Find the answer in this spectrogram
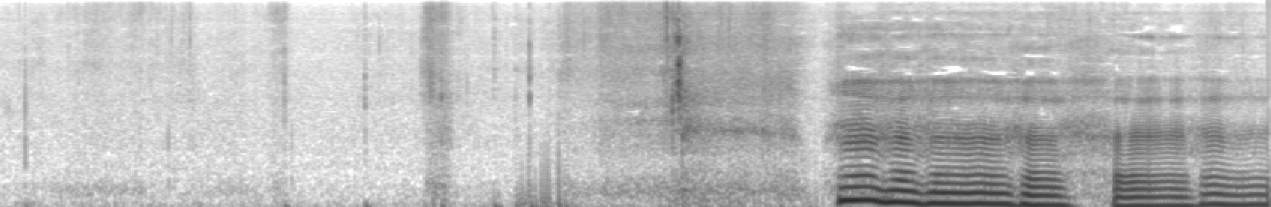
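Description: A man humming a tune in a low voice, holding steady notes that step up and down in pitch. It starts about five and a half seconds in, with a short break shortly after, after faint handling noise on the phone.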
